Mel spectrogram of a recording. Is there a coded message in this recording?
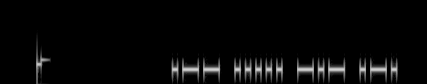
Yes: Morse code from 1.7 to 4.0 s, heard as a keyed tone, about 22 wpm, 700 Hz. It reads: W5KR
